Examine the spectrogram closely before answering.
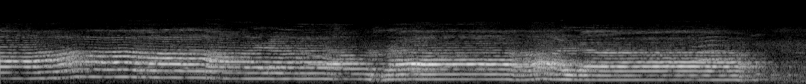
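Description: Voices singing a slow devotional chant in long, drawn-out held notes that step down in pitch; the singing breaks off briefly near the end.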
